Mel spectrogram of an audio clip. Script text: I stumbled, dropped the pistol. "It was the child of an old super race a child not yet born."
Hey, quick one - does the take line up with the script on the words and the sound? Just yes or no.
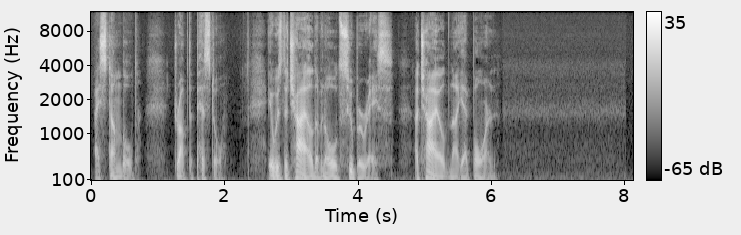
yes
